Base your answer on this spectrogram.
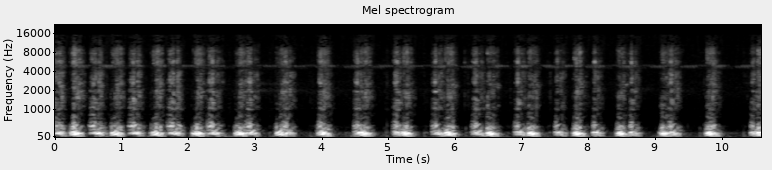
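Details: Lions roaring in the night near a lodge. A long, even run of deep, hoarse grunts, about one and a half per second, each short and throaty, with no other sounds.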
